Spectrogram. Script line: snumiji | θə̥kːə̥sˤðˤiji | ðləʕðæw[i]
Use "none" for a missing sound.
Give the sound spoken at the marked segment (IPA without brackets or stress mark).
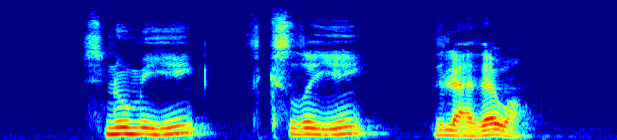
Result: æ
